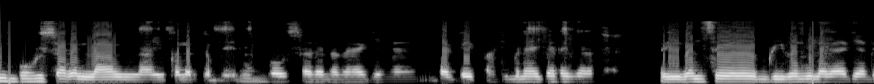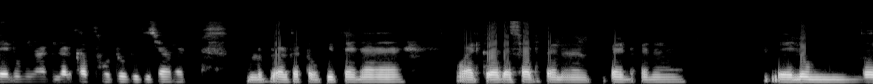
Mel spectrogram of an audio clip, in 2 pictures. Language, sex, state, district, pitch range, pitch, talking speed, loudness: Hindi, male, Jharkhand, Sahebganj, 115-125 Hz, 120 Hz, 145 wpm, -14 LUFS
